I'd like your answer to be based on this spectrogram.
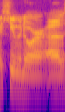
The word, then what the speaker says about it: humidor: Well, these were a little, my dad didn't keep them in a humidor? Am I saying it right? – Correct. – Yes. – Yeah, a humidor.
